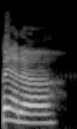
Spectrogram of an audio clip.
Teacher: So it's nothing like better, it's a very clear, strong duh, but it's better, like it's a very quick and weak duh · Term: flap or a tap T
